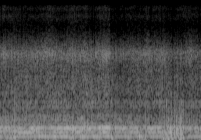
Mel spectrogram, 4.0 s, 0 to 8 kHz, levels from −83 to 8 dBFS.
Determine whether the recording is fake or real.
fake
